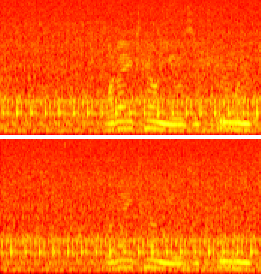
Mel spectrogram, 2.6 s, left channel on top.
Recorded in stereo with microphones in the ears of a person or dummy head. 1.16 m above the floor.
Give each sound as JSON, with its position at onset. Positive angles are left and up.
{"t": 1.0, "sound": "a man speaking", "side_deg": 40}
